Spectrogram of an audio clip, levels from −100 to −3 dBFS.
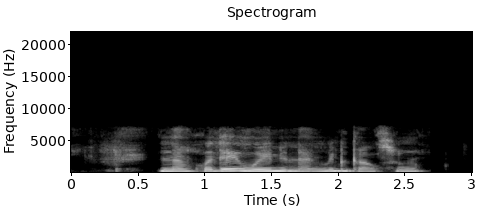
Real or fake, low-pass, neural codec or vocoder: fake; 7.2 kHz; codec, 44.1 kHz, 3.4 kbps, Pupu-Codec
